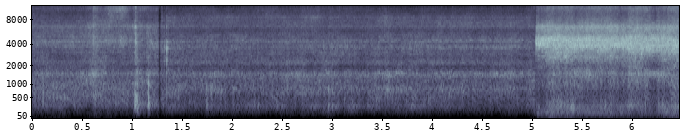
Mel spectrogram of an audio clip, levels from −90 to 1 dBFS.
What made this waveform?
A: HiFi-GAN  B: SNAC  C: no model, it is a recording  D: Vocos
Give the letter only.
B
